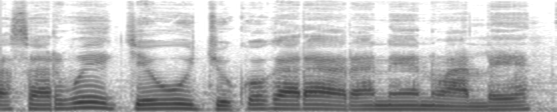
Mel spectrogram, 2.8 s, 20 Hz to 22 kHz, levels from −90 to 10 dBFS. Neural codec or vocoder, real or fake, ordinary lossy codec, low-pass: none; real; none; none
